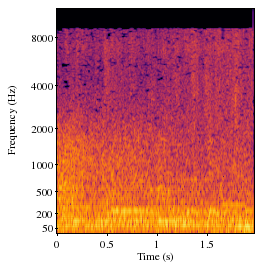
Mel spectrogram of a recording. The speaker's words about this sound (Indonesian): Tapi hujan turun sangat deras.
